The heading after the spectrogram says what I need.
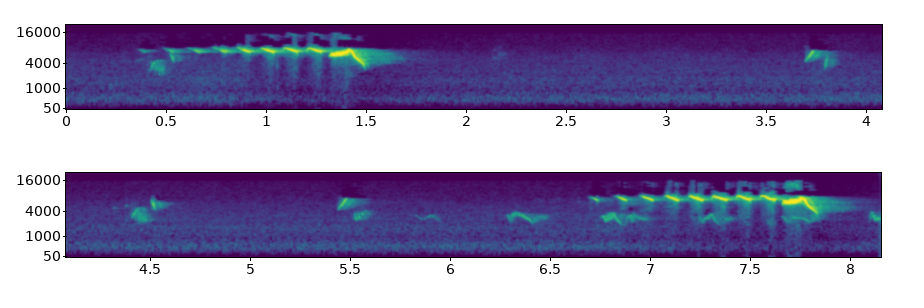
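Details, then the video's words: Two high, thin phrases from an American redstart, each a rapid string of sibilant notes ending in an emphatic downward slur, with sparse short chips in the quiet gap between them. "American redstart Calling"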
